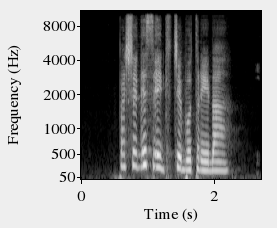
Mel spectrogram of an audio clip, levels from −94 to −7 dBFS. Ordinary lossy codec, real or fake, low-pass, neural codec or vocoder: none; fake; 9.9 kHz; codec, 24 kHz, 0.9 kbps, WavTokenizer, medium music audio release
